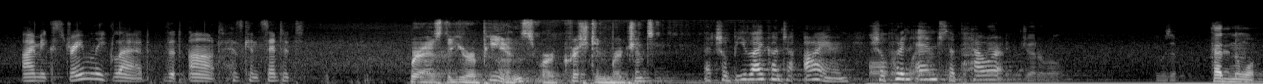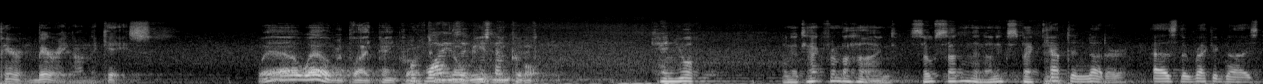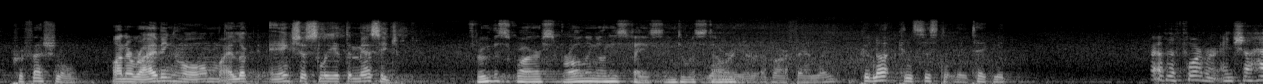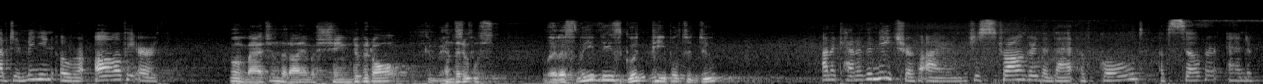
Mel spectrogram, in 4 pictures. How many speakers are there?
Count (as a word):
nine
